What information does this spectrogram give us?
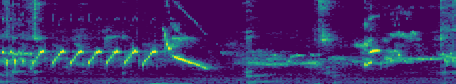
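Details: Excited male canary song to arouse the female for mating, opening with a string of about eight quick rising swept notes, a falling slur, then quieter warbling twitter.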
